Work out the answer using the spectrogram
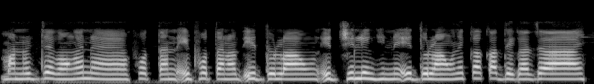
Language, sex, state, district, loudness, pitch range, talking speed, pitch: Chakma, female, Tripura, Dhalai, -14 LUFS, 240-260 Hz, 170 wpm, 250 Hz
